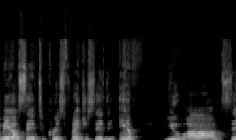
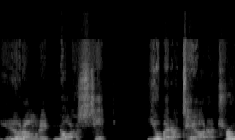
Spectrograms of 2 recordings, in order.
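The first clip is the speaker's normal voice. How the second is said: aggressive, deep put-on voice, quieter; 3 semitones lower, 5 dB quieter than usual. Retelling what a cast member told Chris: imitating Nell, aggressive and deep-voiced. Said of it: "she's kinda aggressive when she said".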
